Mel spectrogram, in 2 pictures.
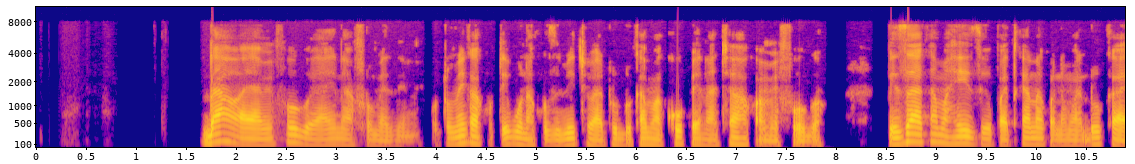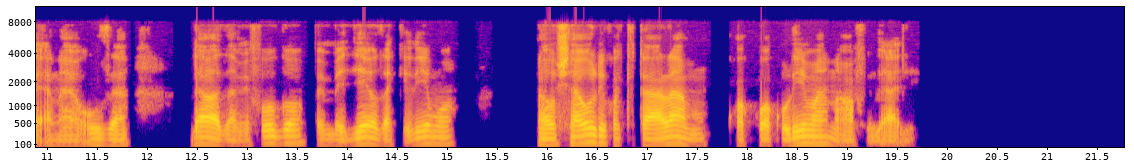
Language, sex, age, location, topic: Swahili, male, 25-35, Dar es Salaam, agriculture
